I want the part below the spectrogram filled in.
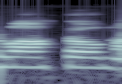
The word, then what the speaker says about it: Magliocco: So they can get me on just Sarah Malocco, my own name, but it's spelled very awkwardly.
